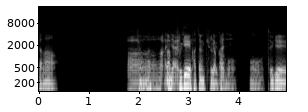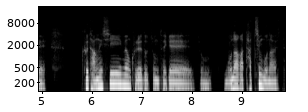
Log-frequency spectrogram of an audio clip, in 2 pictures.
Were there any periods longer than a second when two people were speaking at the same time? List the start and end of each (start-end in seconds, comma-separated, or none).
1.9-4.0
